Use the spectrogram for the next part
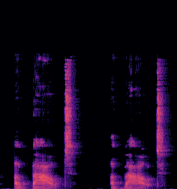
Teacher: The first syllable is your schwa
